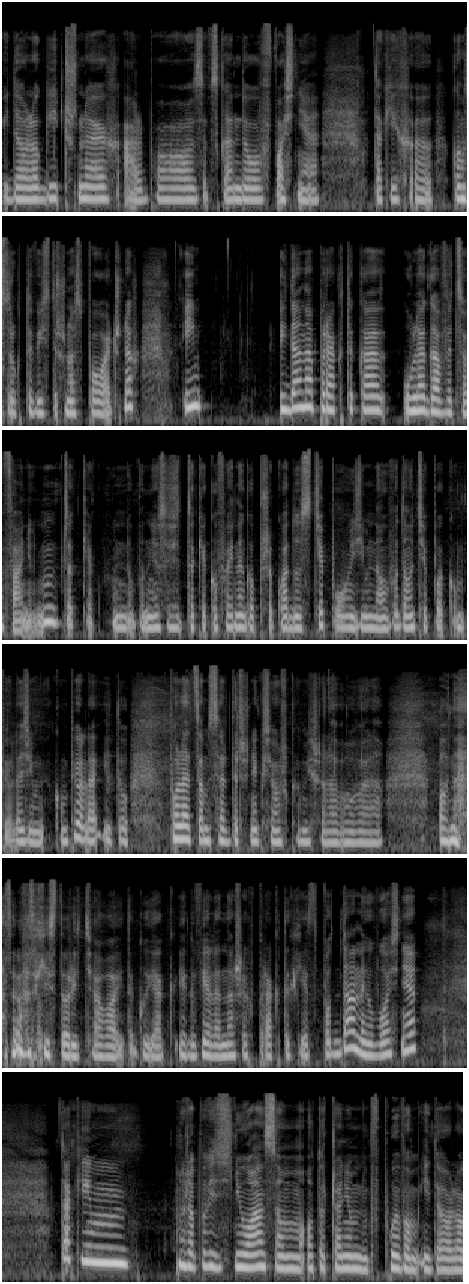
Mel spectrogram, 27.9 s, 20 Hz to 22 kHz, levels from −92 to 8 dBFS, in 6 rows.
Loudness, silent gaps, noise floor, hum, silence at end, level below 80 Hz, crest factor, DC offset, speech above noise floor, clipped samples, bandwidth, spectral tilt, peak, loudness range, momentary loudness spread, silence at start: -26 LUFS; none; -61 dBFS; none; 0 s; -62 dBFS; 18 dB; under 0.1%; 35 dB; under 0.1%; 15.5 kHz; -5.5 dB/octave; -8 dBFS; 6 LU; 10 LU; 0 s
